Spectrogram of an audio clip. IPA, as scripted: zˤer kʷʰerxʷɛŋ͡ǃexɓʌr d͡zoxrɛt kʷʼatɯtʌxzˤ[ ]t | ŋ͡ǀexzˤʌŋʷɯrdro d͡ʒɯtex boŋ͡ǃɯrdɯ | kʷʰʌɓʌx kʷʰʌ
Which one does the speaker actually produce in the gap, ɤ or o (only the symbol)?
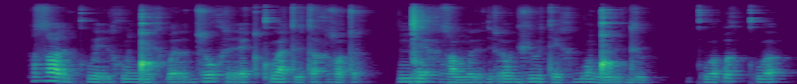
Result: o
